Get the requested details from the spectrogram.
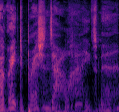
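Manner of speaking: breathy, half-whispered delivery. Quoting a favorite movie line: Brad Pitt impression. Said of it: "I love the way he says".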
